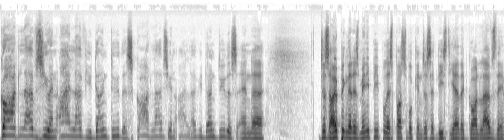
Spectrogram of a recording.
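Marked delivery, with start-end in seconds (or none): 0.0-4.7 put-on earnest urgent tone, shouted at top of lungs. Retelling holding on in the fridge, retelling a shout at top of lungs. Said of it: "I'm shouting at the top of my lungs".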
